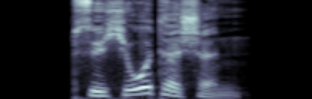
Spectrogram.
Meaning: inflection of psychotisch: 1. strong genitive masculine/neuter singular 2. weak/mixed genitive/dative all-gender singular 3. strong/weak/mixed accusative masculine singular 4. strong dative plural
- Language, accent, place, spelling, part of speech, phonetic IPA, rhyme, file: German, Germany, Berlin, psychotischen, adjective, [psyˈçoːtɪʃn̩], -oːtɪʃn̩, De-psychotischen.ogg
